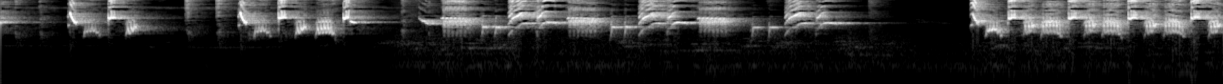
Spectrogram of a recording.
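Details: Asian pied starling master song for coaxing lazy birds or calling them in: long runs of loud, rapid chattering, squawks and whistles, broken by one brief silence before a renewed burst.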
